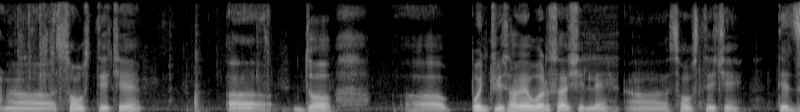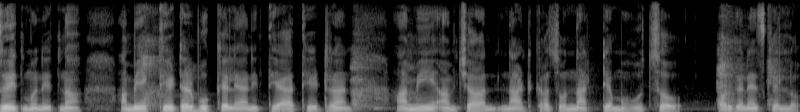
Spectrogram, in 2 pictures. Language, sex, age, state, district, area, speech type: Goan Konkani, male, 45-60, Goa, Ponda, rural, spontaneous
